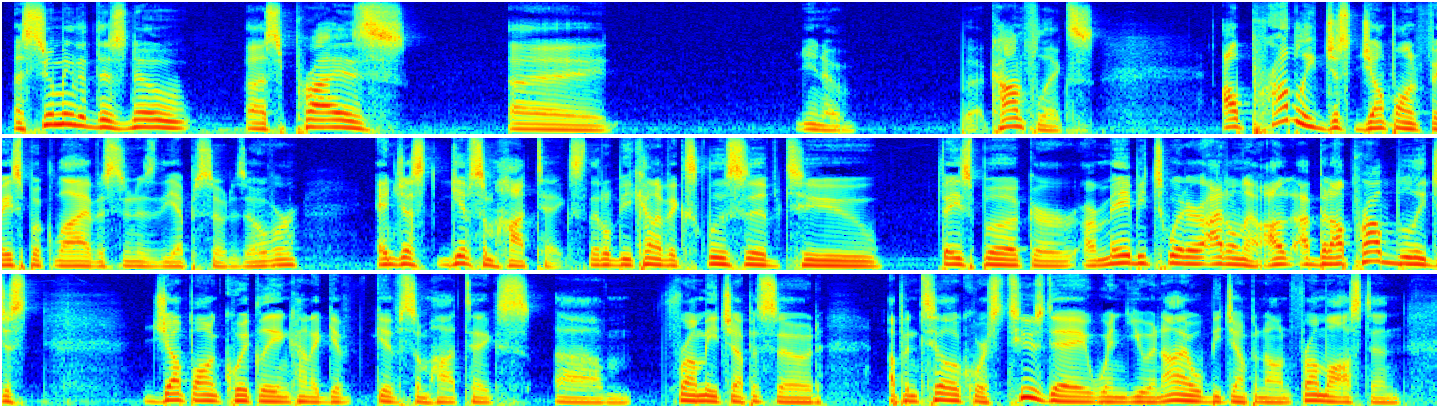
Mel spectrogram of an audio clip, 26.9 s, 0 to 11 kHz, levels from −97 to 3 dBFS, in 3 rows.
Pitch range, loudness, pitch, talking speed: 115-150 Hz, -16 LUFS, 135 Hz, 180 wpm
